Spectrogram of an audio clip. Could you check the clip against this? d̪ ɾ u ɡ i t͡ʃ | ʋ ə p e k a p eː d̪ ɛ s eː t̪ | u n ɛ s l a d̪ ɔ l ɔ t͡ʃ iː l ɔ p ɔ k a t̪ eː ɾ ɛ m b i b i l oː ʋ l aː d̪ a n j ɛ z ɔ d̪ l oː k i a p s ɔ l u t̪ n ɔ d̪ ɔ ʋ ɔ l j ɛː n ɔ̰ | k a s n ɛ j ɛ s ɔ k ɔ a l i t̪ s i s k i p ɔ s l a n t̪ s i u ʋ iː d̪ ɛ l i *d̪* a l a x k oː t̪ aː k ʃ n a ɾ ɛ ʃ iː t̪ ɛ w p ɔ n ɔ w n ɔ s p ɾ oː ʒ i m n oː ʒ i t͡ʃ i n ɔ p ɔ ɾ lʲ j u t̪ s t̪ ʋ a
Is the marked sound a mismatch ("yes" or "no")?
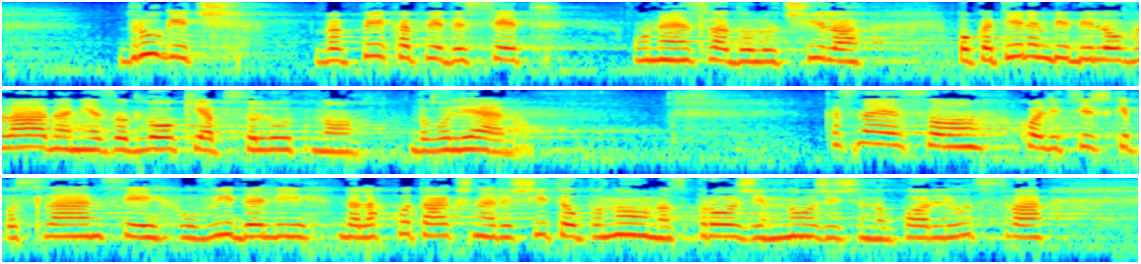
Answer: no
